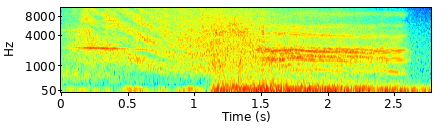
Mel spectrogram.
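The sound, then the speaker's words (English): A rocket launcher fired indoors and exploding, a loud hissing whoosh with falling whistling tones, then a deep rumbling boom after about a second that roars on until it cuts off. “I got a rocket launcher just for a moment like this. Die, terrorist scam! No, you can't fire it in here. You might hurt George. Oops.”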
